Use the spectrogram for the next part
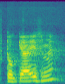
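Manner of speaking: normal talking voice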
